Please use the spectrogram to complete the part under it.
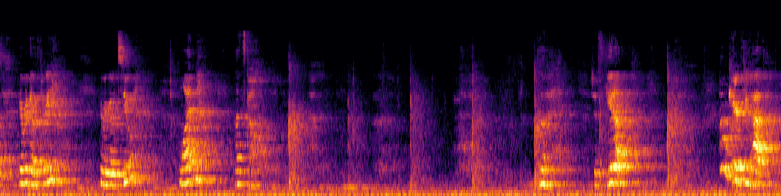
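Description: A young woman speaks with energy in an echoing room.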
